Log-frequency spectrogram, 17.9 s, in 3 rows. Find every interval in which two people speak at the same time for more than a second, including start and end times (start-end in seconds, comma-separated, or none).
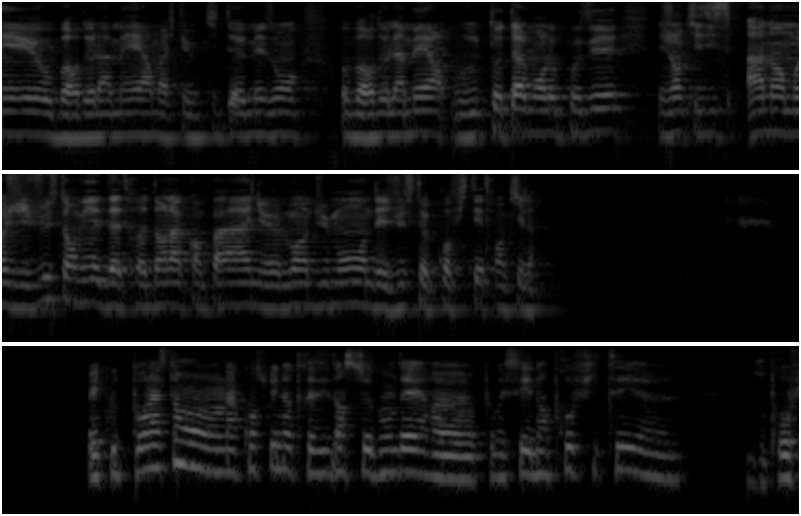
none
